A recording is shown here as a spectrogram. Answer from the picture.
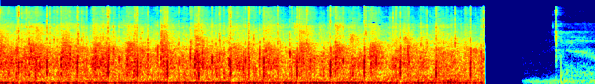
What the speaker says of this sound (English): ladies and gentlemen, a big round of applause, please, for Russel Carr and Matt Windle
